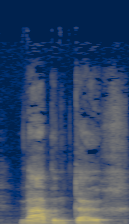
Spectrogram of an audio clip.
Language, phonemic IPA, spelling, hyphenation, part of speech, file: Dutch, /ˈʋaː.pə(n)ˌtœy̯x/, wapentuig, wa‧pen‧tuig, noun, Nl-wapentuig.ogg
- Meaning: military equipment, arms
